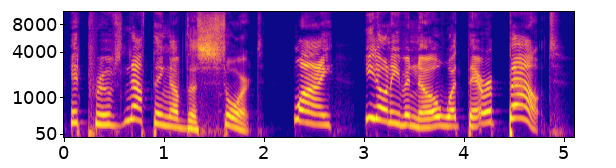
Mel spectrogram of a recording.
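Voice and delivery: put-on high girl's voice, protesting; Alice, indignant. A narrator's reading. Alice disputes the proof of guilt, high and indignant.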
